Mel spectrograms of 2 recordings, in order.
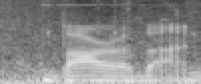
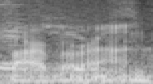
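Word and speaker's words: Barathrum: Baraban, not Barbaron.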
